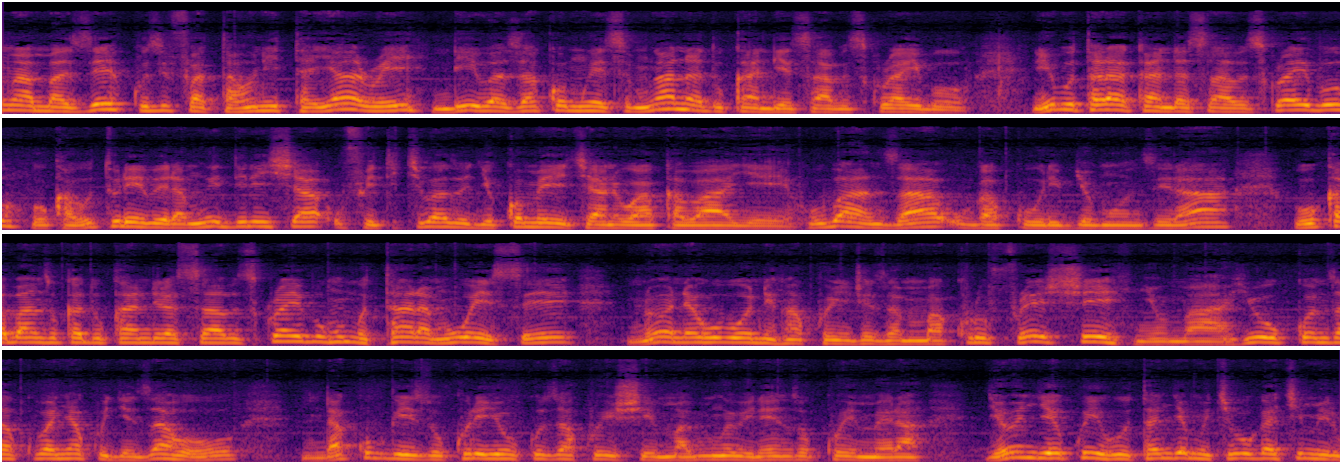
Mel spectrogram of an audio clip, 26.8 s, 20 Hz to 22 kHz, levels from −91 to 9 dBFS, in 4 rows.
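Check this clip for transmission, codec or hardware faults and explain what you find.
Listening closely, nothing in the audio stood out as a problem.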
